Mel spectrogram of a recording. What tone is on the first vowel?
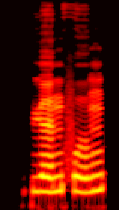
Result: rising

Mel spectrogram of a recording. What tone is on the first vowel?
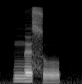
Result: high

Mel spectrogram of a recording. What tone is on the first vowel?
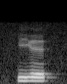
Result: low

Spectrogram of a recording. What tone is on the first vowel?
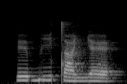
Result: high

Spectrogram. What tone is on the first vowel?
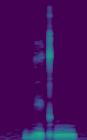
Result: low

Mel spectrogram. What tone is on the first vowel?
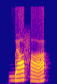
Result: rising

